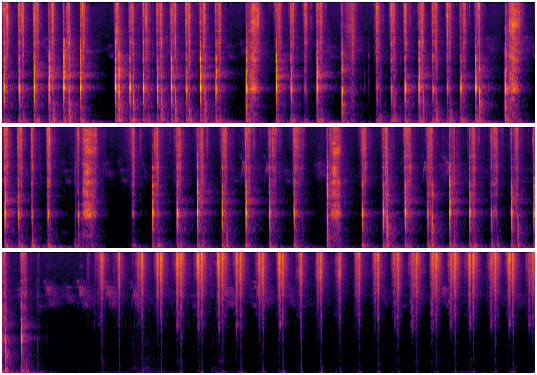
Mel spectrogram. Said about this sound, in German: Anschließend hacke ich den Knoblauch und salze ihn.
